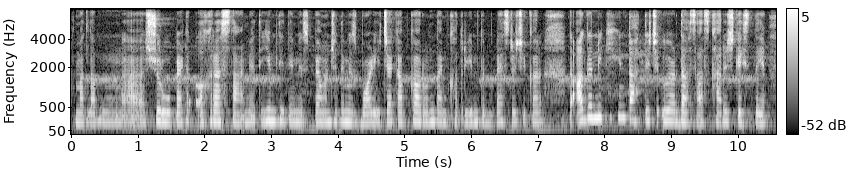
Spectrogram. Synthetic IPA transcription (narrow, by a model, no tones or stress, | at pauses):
mɐt̪lɐb | ʃuɾupʲɛʈʰə̰kʰɾɐst̪aːmḛt̪jimt̪it̪imispʲeʋɐnt͡ʃʰit̪imisbɔːɽit͡ʃɛkɐpkɐɾont̪aːjmkʰɐt̪ɾujimt̪iʈesʈɐt͡ʃʰikɐɾt̪ɐʔɐɡɐɾnikihint̪ɐɦt̪it͡ʃʰiʔuʋeɾd̪ɐsa̰ːskʰaɾid͡ʒkɐsʲt̪ɐj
